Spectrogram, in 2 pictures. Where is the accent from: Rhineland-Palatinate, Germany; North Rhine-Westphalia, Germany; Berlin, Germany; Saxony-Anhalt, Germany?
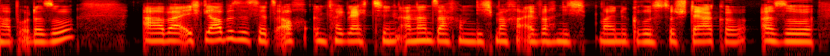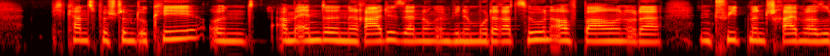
Berlin, Germany; natürlich bin ich Deutsche und ich bin Berlinerin und ich bin hier zu Hause und ich liebe auch Berlin.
